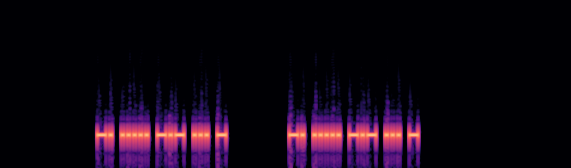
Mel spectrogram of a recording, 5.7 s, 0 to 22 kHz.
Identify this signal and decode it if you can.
Morse code, heard as a keyed tone, about 40 wpm, 700 Hz. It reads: N5KST N5KST
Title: USA Call Signs - 5 Characters - Repeated 2x - 40wpm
